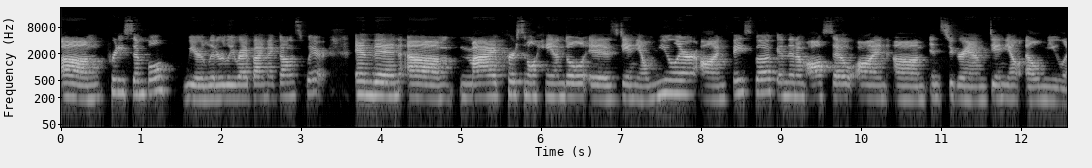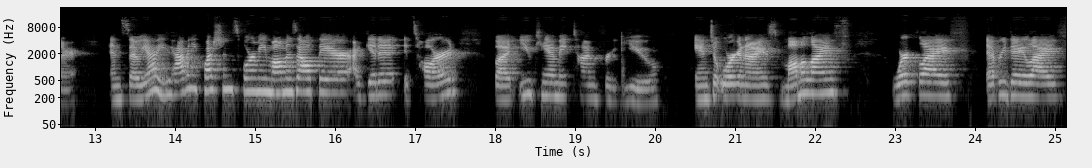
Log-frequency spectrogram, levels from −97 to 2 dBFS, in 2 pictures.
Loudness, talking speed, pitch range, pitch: -25 LUFS, 155 wpm, 195-240 Hz, 210 Hz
